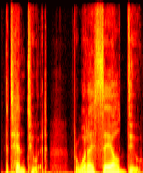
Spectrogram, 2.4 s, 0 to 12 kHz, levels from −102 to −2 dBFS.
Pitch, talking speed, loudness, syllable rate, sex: 110 Hz, 225 wpm, -19 LUFS, 6.2 syllables/s, male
